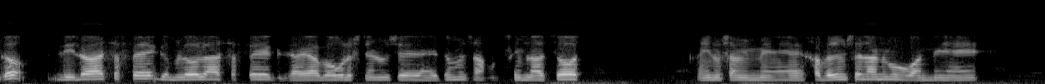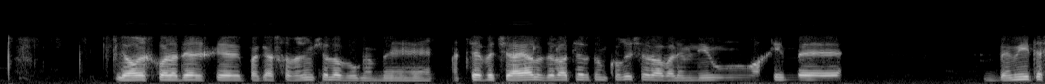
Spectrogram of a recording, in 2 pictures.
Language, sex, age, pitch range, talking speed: Hebrew, male, 20-39, 105-115 Hz, 130 wpm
